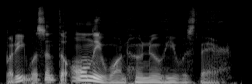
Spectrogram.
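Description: A man narrating a children's picture book aloud as a read-aloud host, in an animated, expressive storytelling manner. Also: low voice, brisk, gravelly, no room sound, studio quality.

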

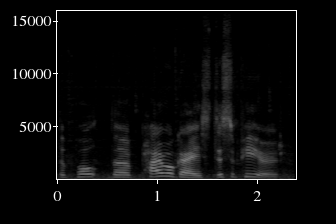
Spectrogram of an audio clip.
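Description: A woman's voice: a little high, lively intonation, moderate pace, sharp tone. A woman playing a tough, hot-tempered monster investigator with elemental powers in an amateur script read. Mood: determined.

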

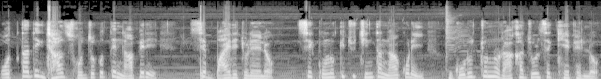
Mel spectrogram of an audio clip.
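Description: A man's voice: sits high, very animated, fairly quick, darkish tone. A man with a Bengali accent reading scripted narration for a cartoon story. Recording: dull, lo-fi audio with music behind.

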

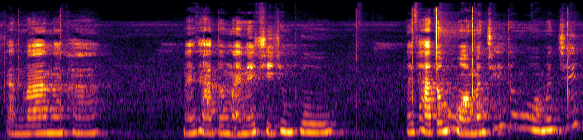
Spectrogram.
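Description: A woman's voice: fairly high pitch, expressive, normal speed, a little mellow. A woman chatting casually with a small child, coaxing with short, repeated prompts. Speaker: family member filming a young child. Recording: roomy echo, faint background noise.

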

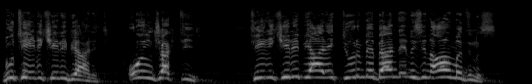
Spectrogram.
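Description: A man's voice: very high voice, animated, fast, a bit bright. A man voicing a stern but caring guardian in a cartoon, speaking in an admonishing, emphatic way. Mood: alarmed, scolding. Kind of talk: cartoon voice acting.

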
